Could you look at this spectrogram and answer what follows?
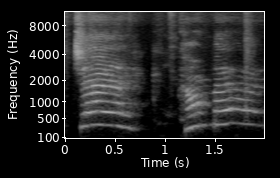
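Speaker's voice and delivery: high pleading "Jack, come back"; mock plea.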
